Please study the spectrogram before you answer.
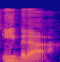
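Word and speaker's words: EBITDA: that's what they use they use eida that's ebi TDA I believe is how you say that um okay very important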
